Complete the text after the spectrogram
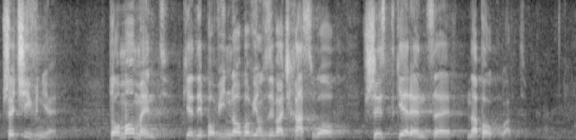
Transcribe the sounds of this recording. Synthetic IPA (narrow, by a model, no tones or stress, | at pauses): pʂɛt͡ɕivɲɛ̰ | t̪ɔmɔmɛnt̪kʲɛd̪ɘpɔvʲinːɔːbɔvʲjɔ̃w̃zɘvat͡ɕxaswɔfʂɘst̪kʲɛɾɛnt̪sɛnapɔkwa̰t̪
